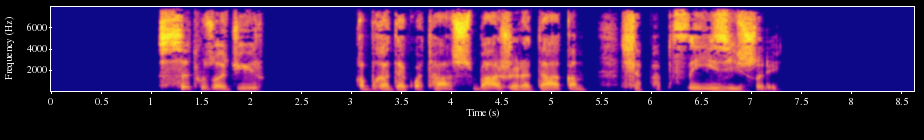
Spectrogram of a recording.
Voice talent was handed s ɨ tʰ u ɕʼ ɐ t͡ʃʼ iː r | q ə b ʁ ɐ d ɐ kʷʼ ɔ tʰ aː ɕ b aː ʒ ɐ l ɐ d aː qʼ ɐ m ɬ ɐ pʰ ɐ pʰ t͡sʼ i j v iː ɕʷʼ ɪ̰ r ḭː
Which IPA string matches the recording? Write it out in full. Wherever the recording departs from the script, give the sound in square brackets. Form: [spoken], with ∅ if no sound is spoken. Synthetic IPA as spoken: s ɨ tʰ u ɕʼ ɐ t͡ʃʼ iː r | q ə b ʁ ɐ d ɐ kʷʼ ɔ tʰ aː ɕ b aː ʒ ɐ [ɾ] ɐ d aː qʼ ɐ m ɬ ɐ pʰ ɐ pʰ t͡sʼ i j [z] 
